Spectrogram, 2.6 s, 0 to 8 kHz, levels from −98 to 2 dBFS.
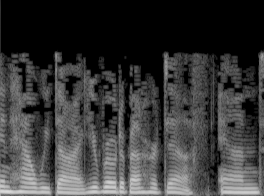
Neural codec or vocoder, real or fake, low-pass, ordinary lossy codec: none; real; 7.2 kHz; MP3, 24 kbps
